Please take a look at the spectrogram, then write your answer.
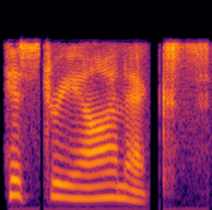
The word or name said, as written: histrionics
